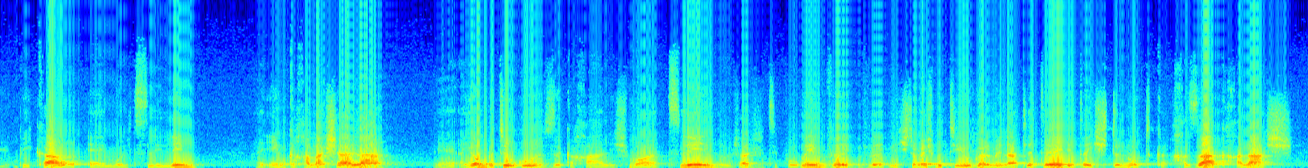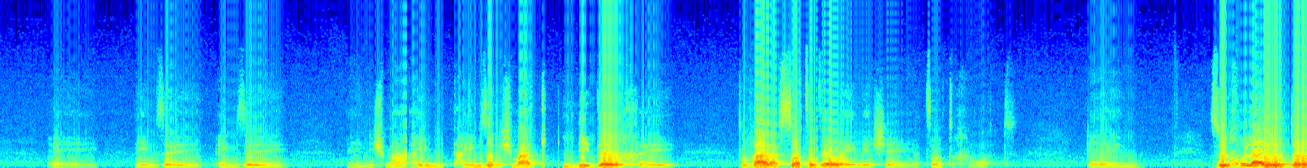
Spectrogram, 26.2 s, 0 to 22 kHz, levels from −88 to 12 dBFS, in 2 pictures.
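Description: Buffer tearing runs throughout. Writer and reader cross inside each 5 ms buffer, so about a tenth holds audio roughly 10 ms old. A 200 Hz robotic buzz follows the signal.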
